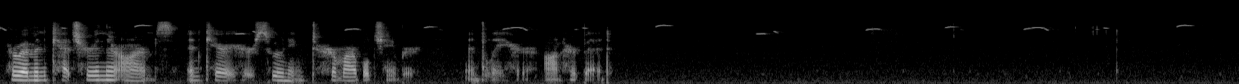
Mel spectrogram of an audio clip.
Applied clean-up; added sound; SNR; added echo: none; Bird; 17 dB; none.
